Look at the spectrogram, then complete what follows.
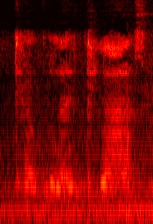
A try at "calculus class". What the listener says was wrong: You want to say calculus class with an S, so you do sometimes have problems pronouncing the S on the ends of your words, so be careful about that. So calculus class.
